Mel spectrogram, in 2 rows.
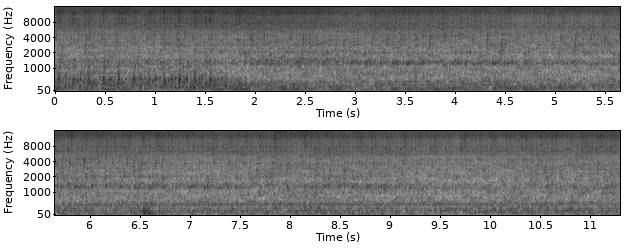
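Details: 2003 Ford Focus ZTW idling: soft, uneven knock about three a second riding on the petrol engine, source not pinned down; owner suspects rod knock, unconfirmed.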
